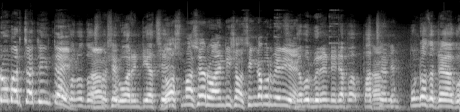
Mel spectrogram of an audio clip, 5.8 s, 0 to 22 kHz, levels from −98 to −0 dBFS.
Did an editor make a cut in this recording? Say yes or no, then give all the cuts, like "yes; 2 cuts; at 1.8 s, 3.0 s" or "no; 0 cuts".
no; 0 cuts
